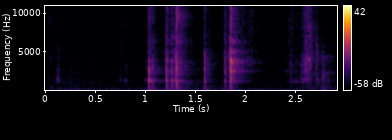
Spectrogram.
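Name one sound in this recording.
A paper punch clicks and snaps shut.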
